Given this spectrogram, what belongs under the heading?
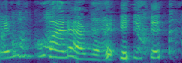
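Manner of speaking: high, slow, amused insistence; laughing defensiveness. Real, not acted. New mother teased about hemorrhoids, laughing insistence. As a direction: draw it out through a laugh. Mock-defensive reply to teasing.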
